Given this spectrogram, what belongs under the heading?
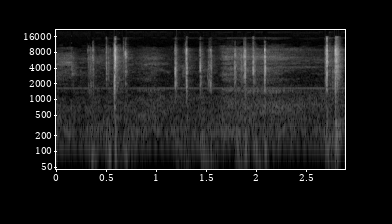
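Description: Text entered on a computer keyboard while designing a T-shirt: irregular clusters of crisp, close key clicks with short pauses between bursts, heard alone without talk.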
